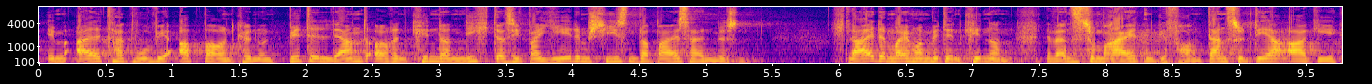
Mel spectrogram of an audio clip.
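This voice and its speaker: A man's voice: on the high side, darkish tone. A man preaching a chatty sermon, often checking in with the crowd with "gell?" and "ha?". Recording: long hall reverb.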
